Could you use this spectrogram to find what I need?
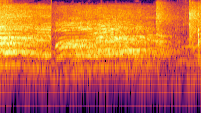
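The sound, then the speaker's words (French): Dozens of Impact de Montréal supporters and ultras roar and chant together at Pierre-Elliott Trudeau airport in Montreal, welcoming a new star coach. The dense, loud crowd sound stays steady for the whole clip. “Des dizaines de supporters, des ultras de l'Impact étaient présents et ont fait entendre leur joie d'accueillir une nouvelle star dans ce club”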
